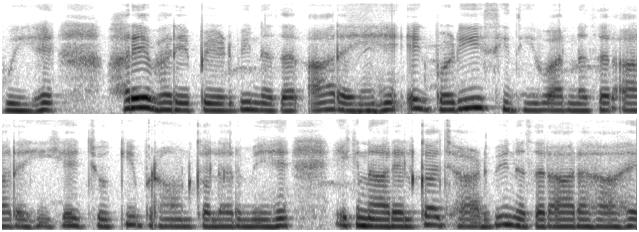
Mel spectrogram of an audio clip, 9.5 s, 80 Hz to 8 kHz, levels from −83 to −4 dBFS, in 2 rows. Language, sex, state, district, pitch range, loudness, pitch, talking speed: Hindi, female, Bihar, Katihar, 180-200 Hz, -21 LUFS, 185 Hz, 205 wpm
